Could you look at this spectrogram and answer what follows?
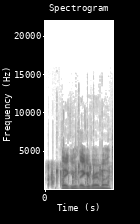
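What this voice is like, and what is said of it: Elvis-style impression. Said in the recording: “does an Elvis impersonation.”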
